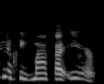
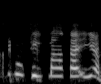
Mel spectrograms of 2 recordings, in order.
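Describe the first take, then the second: First: Said in the usual way. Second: Higher and louder jeering question; louder taunt. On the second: Real, not acted. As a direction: throw it at him louder. Taunting Mark on the call.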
